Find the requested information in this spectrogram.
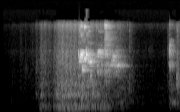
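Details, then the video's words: Budgerigar song played to stimulate breeding: a brief burst of harsh, buzzy warbling chatter with a low, rough under-buzz, rising to a louder scratchy peak midway before stopping, then a short chirp at the end. "ESTIMULAR CELO !!! CANTO PERIQUITO AUSTRALIANO!!"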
